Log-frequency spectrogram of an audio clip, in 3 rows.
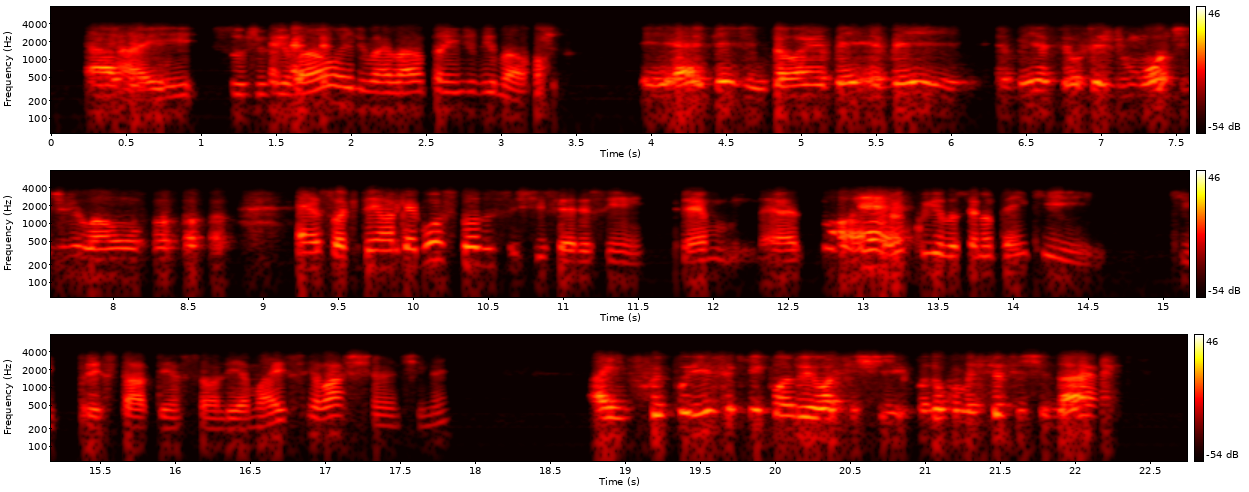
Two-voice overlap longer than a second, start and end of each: none

